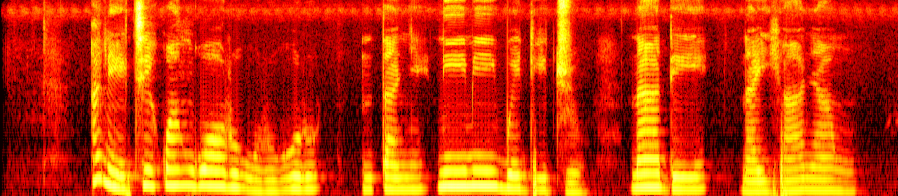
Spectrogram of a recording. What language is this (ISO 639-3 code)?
ibo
